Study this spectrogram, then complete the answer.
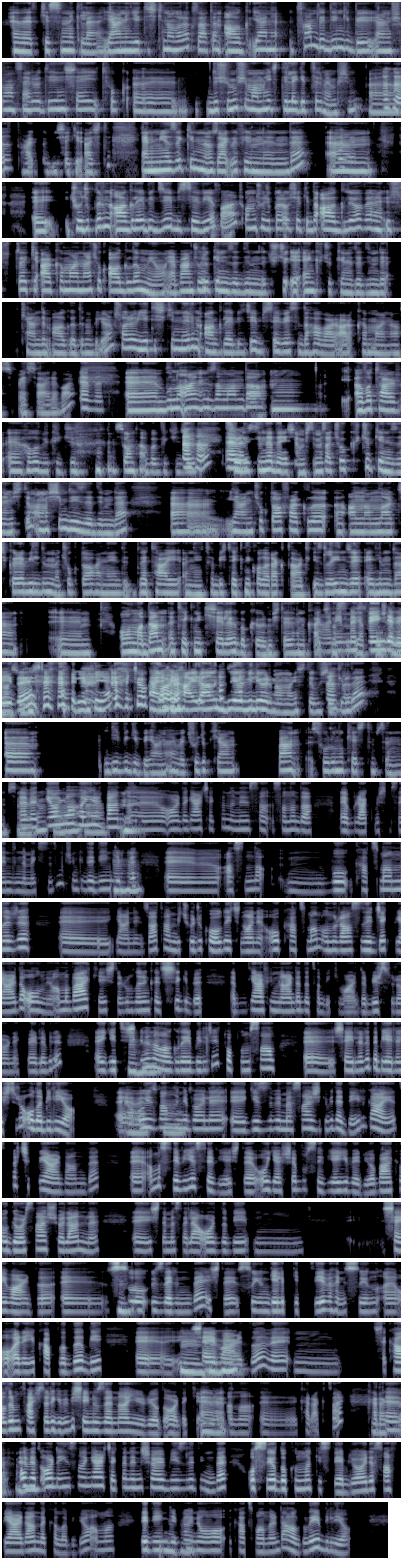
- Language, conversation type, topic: Turkish, podcast, Bir karakteri oluştururken nereden başlarsın?
- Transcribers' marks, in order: chuckle; other background noise; chuckle; laughing while speaking: "çok doğru"; laughing while speaking: "vs. diye"; chuckle; chuckle; tapping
